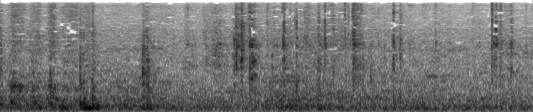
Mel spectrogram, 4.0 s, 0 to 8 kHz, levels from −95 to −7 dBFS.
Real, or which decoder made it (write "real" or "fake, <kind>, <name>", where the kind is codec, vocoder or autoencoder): real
